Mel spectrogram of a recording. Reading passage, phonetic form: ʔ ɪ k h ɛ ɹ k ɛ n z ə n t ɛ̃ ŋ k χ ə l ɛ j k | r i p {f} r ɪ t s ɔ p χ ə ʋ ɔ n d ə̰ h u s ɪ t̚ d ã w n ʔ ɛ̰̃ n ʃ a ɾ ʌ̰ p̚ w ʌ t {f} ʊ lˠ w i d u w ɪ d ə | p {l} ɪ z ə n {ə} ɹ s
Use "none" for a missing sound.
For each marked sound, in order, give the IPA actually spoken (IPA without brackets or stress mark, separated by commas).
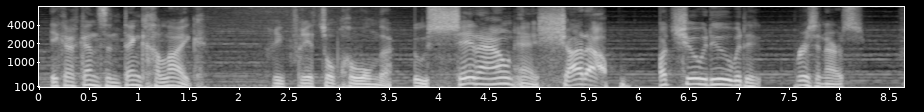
f, ʃ, ɹ, ə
